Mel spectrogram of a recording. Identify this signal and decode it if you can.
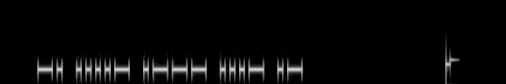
Morse code, heard as a keyed tone, about 25 wpm, 700 Hz. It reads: N4JVA
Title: USA Call Signs - 3x Character Spacing - 25wpm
